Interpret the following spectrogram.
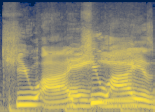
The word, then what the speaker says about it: qi: the word is qi, right? As in like the flow of energy that like goes through your body, but it's spelled QI. Like, why does the Q make a ch sound? Why isn't it CH?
